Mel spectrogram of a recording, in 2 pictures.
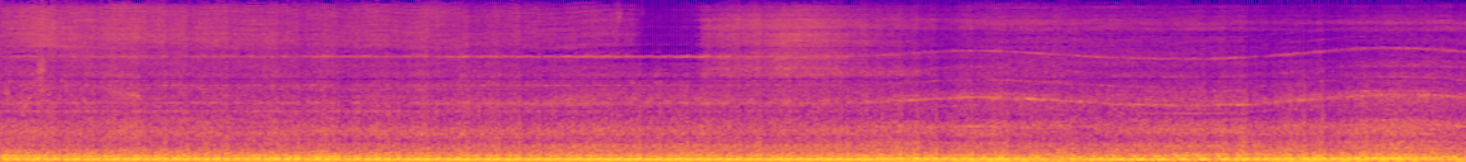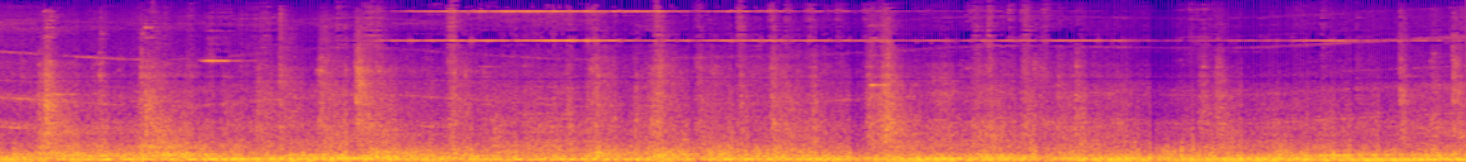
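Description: Freight train of covered hopper cars rolling slowly past, with a steady low rumble. Wheel flanges squeal in a wavering tone through the middle, the wheels knock and clack over rail joints several times in the second half, and a thin high whine runs through the last third.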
